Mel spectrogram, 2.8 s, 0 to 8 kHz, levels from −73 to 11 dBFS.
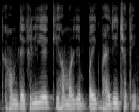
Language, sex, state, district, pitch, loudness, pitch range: Maithili, male, Bihar, Saharsa, 115 Hz, -15 LUFS, 115-125 Hz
